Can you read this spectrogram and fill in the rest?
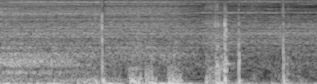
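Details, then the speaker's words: Air compressor pressure regulator, which has a rubber diaphragm inside, hissing: a steady airy hiss under a few handling clicks as air leaks constantly from the regulator. "There's a rubber diaphragm and some cup thing in there. But, uh, yeah, it's about time I fix this. This is annoying. You can hear the pissing on my videos and stuff."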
